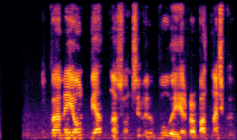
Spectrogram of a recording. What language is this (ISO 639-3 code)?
isl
